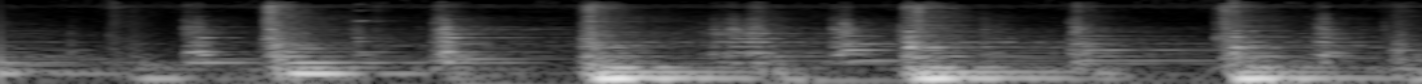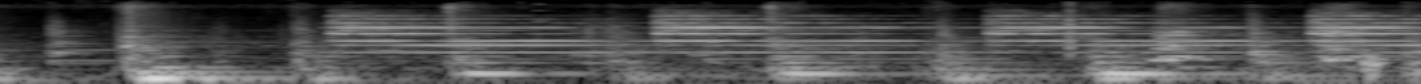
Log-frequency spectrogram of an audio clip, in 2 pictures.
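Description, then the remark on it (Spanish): Parish church bells in a shanty town ring out calling people to mass, in a steady peal, repeated strikes with long shimmering overtones, then blending into a dense continuous clangor of several bells at once, loud. “Las campanas de la parroquia de esta villa miseria llaman a misa,”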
